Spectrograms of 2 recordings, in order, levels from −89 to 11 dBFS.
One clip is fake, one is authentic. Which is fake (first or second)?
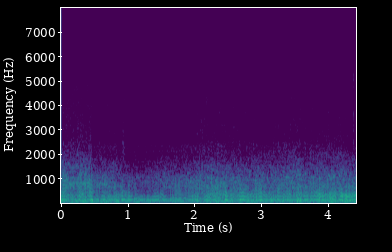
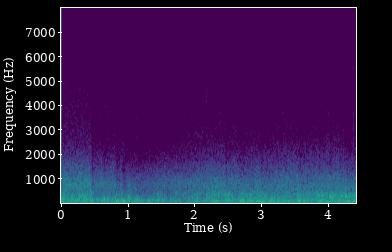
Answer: first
